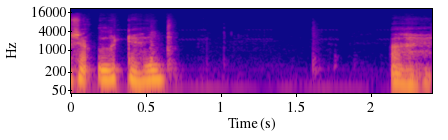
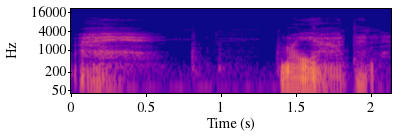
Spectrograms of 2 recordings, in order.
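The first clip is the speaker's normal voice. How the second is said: breathless whisper; sneaking whisper at the door; 8 semitones lower, 10 dB quieter than usual. Acted. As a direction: whisper so nobody hears.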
